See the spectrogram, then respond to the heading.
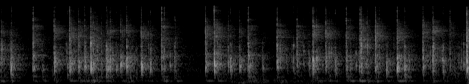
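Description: Fingertips and nails type and tap on the keys of a full-size black plastic computer keyboard with a hollow housing. A quick run of sharp, bright clicks with short decays is broken by a brief pause near the middle before the typing resumes.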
